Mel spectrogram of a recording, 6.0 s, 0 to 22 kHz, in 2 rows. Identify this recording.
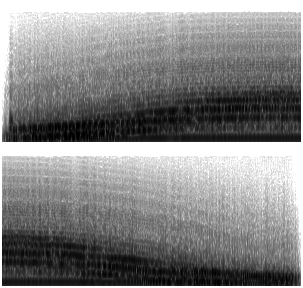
sound of my yamaha CS40M
synthesiser, fx, sound, sample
